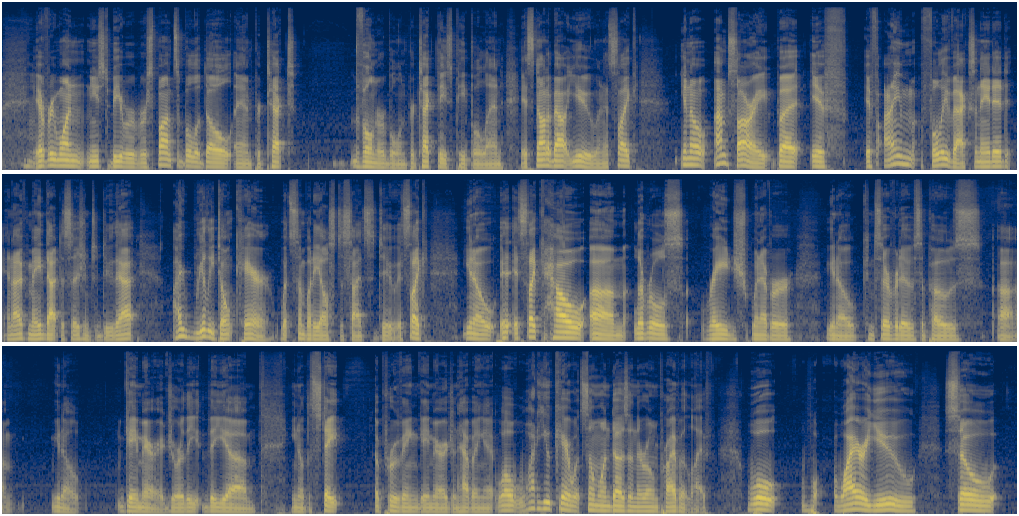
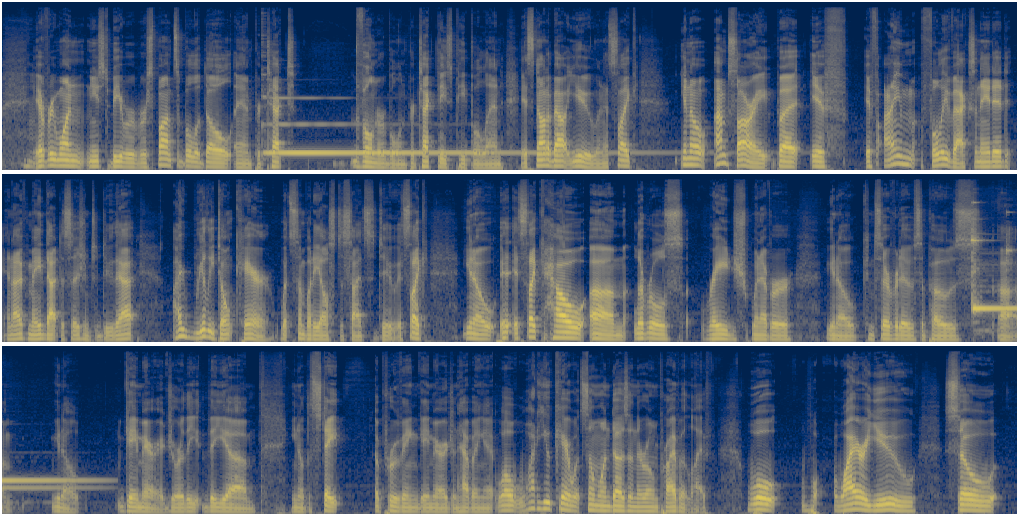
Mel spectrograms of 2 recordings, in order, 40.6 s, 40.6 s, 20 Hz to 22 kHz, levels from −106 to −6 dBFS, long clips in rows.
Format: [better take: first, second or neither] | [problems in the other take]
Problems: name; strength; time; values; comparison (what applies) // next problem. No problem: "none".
first | clattering dishes; loud; from 3.5 to 7.5 s; peak 1 dB above the speech // doorbell; loud; from 26 to 28 s; peak 4 dB above the speech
